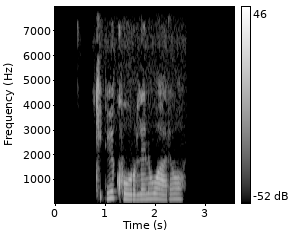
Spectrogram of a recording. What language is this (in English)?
Tupuri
